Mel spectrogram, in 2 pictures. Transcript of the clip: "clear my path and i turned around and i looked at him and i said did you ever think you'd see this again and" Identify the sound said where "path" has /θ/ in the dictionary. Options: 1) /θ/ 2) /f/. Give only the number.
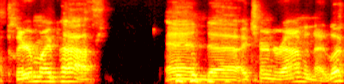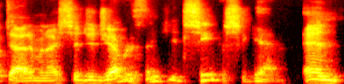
1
